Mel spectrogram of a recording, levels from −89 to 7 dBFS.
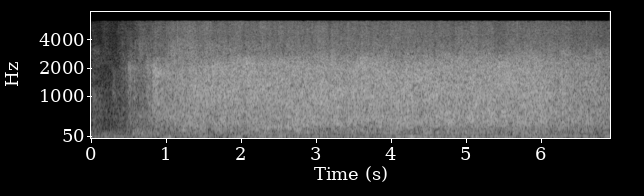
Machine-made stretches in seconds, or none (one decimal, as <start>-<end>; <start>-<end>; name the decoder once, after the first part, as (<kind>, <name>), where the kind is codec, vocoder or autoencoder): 0.0-0.9 (vocoder, Vocos); 2.3-5.5; 6.1-6.9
